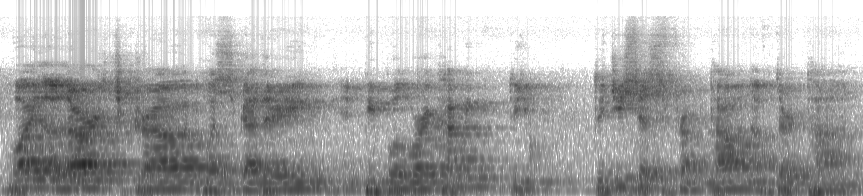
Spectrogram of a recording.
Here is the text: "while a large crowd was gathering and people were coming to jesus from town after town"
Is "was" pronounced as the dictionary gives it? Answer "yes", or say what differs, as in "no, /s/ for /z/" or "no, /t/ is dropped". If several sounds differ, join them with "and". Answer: no, /s/ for /z/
